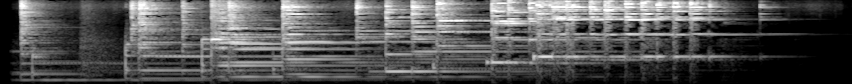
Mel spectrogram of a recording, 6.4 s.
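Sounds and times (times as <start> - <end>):
small bells jingling in a museum: 1.1 - 6.1.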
